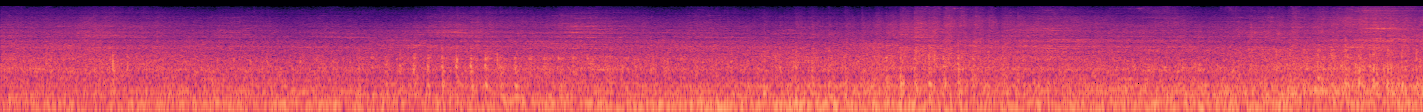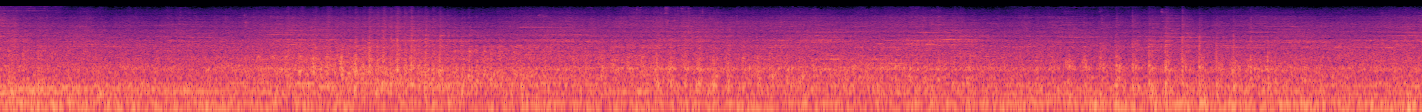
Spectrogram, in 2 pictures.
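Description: Union Pacific freight train cars rolling past close by: a steady rumble with the clatter of steel wheels on the rails.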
